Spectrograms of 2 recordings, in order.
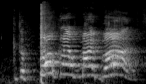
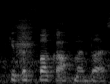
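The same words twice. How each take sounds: First: Loud, high, drawn-out bellowed order; sergeant's yell. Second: Low, quiet imitated order; deceptively nice. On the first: Retold or imitated. Sergeant repeats order to recruits who didn't hear, yelled. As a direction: imitate a drill sergeant exploding at full volume. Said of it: "Oh, you didn't hear me?". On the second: Sergeant orders recruits off the bus, deceptively nice. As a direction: say it softly, as if all is nice. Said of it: "like, all nice".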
